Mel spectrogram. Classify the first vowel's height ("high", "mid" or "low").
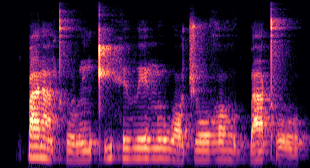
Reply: low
